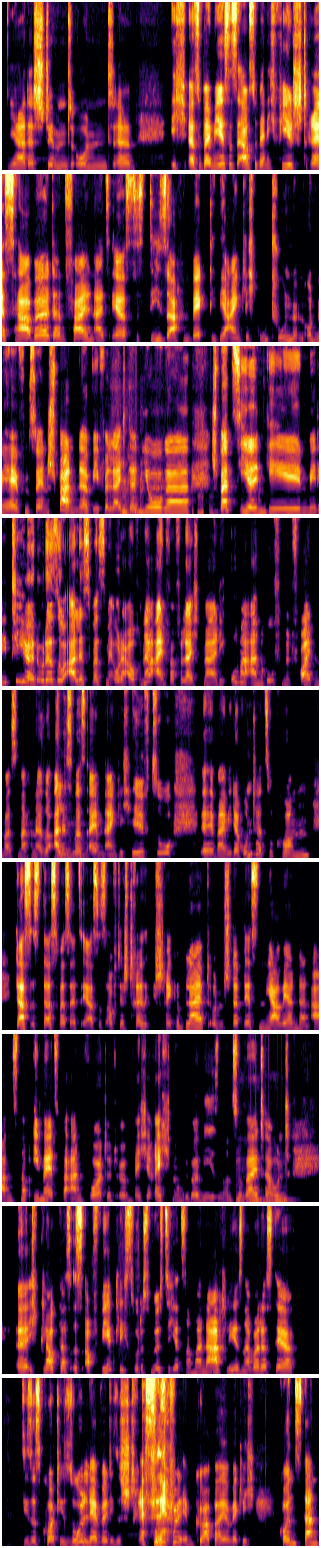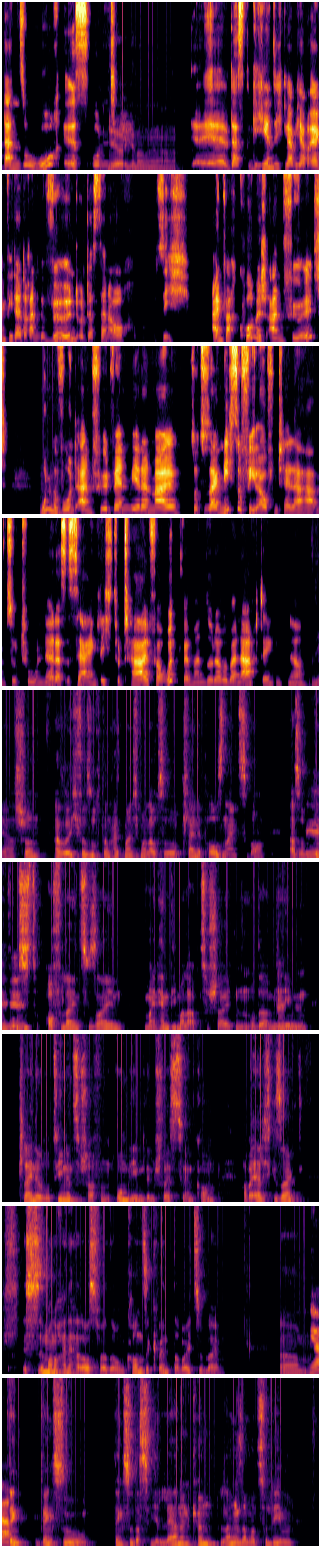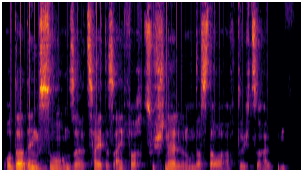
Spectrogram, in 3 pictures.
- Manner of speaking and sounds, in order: other background noise; chuckle; distorted speech; background speech; laughing while speaking: "Stresslevel"
- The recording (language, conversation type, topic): German, unstructured, Findest du, dass Stress im Alltag zu sehr normalisiert wird?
